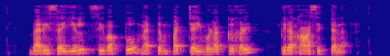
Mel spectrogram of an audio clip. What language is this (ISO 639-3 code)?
tam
